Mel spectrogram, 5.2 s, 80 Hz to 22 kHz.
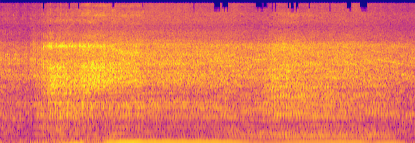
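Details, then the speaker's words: Force Motors diesel after fixing injector (nozzle) fault P0204 and cleaning ACM connector, previously not taking throttle: revs climb smoothly from idle to a steady raised speed; normal revving. "RPM भी बिल्कुल हमारा सही उठ रहा है और सारा condition एकदम सही है और रेस भी हो रहा है और कोई दिक्कत नहीं है गाड़ी में।"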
